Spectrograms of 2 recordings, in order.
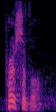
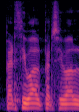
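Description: First: It is pronounced with an English accent. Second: It is pronounced with a Spanish accent. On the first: "En inglés se dice, lo voy a decir en inglés" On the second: "Pero en español"

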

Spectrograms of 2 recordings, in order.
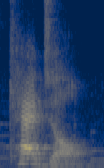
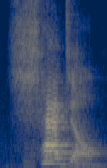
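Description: First: It begins with a 'sk' sound. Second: It begins with a 'sh' sound. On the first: "Pronunciamos no inglês americano como schedule" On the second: "Já no britânico"

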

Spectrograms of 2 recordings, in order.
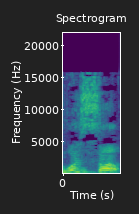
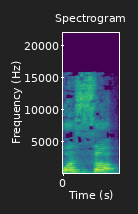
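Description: First: It sounds like a threatening challenge to fight. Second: It sounds like a flirtatious come-on.

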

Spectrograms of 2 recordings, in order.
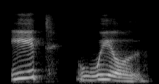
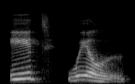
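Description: Both takes have the same delivery.

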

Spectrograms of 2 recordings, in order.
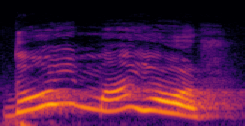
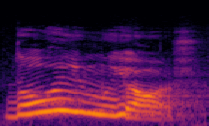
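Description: First: The vowel before -yor is a wide A. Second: The vowel before -yor is a narrow U. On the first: The speaker calls it wrong. "Doymuyor değil" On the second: The speaker calls it right. "Gördüğümüz gibi A, U'ya döndü"

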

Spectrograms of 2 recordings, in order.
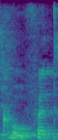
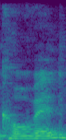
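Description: First: The word ends in a voiceless 't' sound. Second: The word ends in a voiced 'd' sound. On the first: This is how many people back home in Ireland say it. The speaker calls it wrong. "we are going fully against COFIT" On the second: This is how the rest of the world says it. The speaker calls it right. "Everyone else in the world is fighting COVID"

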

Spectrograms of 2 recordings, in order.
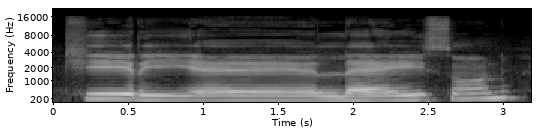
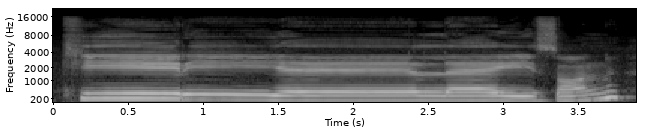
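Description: No difference in how they are said.

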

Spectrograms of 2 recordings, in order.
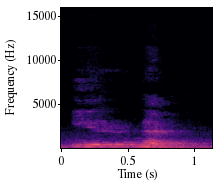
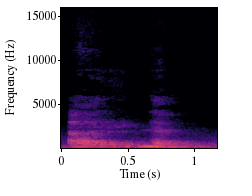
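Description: First: The word begins with the vowel i. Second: The word begins with the vowel a. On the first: The speaker calls it wrong. "إذا اختارينا حرف الألف جوه كسرة ايش راح يصير؟ إي" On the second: The speaker calls it right. "إذا اختارينا حرف الألف عليه فتحة راح نقول أ"

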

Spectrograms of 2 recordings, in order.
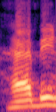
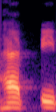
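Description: First: The middle consonant is a plain b sound. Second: The middle consonant is a plain p sound. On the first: "ਹੈਬੀ ਨਹੀਂ ਕਹਿਣਾ" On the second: "ਹੈਪੀ ਪੱਪੇ ਦੀ ਆਵਾਜ਼ ਨਿਕਲੀ ਪਈ ਨਾ"

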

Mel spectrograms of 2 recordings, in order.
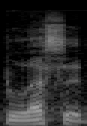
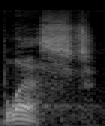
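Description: First: The word is said in a formal churchy way. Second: The word is said in a plain everyday way. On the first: The speaker is very churchy. "you say blessed" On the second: The speaker is talking in a normal way. "you really know you're churchy if you don't say blessed"

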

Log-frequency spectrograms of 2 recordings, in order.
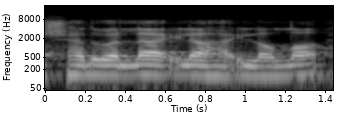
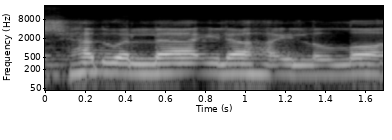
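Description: No difference in how they are said.

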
